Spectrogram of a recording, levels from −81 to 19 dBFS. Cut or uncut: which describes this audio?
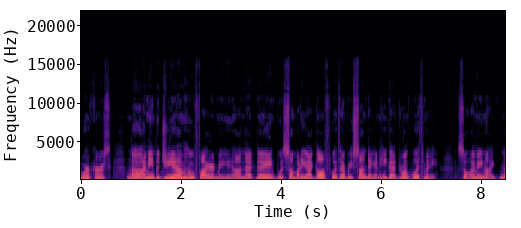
cut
